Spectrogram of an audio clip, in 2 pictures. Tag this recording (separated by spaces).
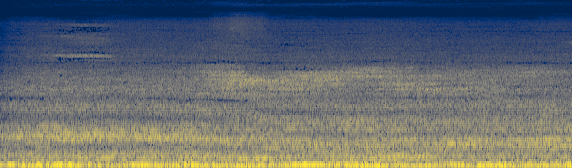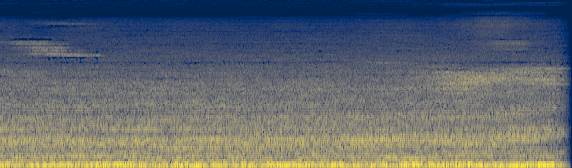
funky bird nature birdsong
